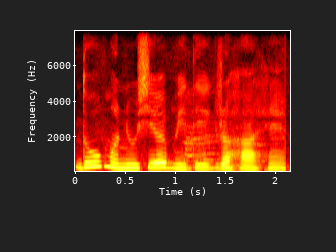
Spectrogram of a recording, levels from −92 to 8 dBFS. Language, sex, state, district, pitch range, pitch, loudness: Hindi, female, Arunachal Pradesh, Papum Pare, 210-250 Hz, 220 Hz, -14 LUFS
